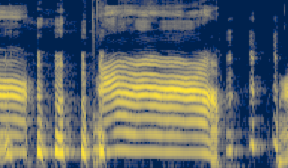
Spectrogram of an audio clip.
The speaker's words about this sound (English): Sounds like she's dying. She does. And, like, she's an old cat, so sometimes I worry.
